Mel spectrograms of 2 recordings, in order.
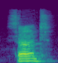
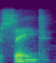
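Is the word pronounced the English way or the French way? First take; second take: French; English. First: The word is pronounced the French way. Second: The word is pronounced the English way.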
